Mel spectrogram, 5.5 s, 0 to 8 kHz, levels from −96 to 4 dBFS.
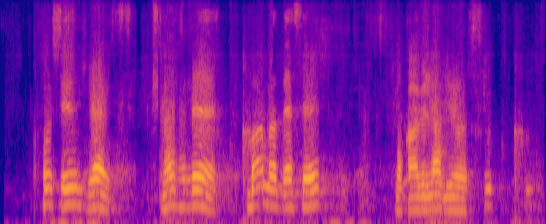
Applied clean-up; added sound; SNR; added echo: neural separator model SepFormer DNS4.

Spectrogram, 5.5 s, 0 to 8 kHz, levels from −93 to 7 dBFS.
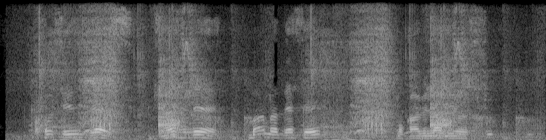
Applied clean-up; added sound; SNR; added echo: none; Squeak; 2 dB; reverberation time 0.9 s.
